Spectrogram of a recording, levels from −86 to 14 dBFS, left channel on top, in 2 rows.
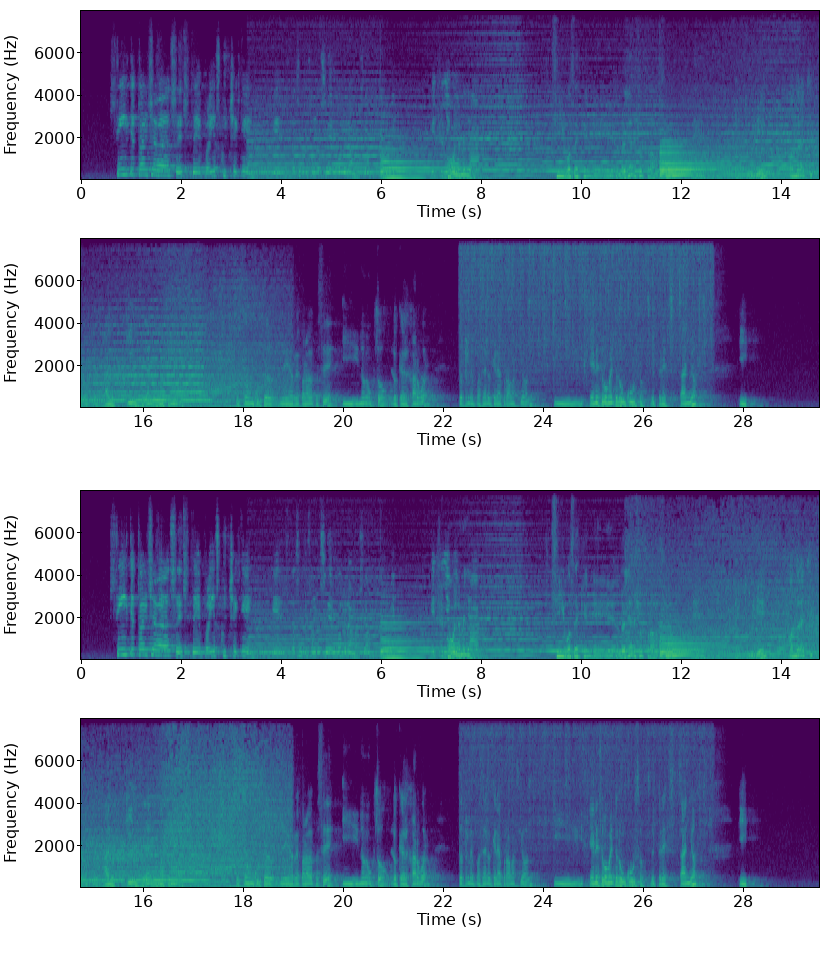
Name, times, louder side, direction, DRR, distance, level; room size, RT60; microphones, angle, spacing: voice 1, 0.6-3.5 3.8-6.3 7.0-8.0, right 2 dB, 50° right, -5 dB, 2.4 m, -29 dB
sound 1, 3.3-18.6, left 2 dB, 15° left, 3.7 m, -27 dB
voice 2, 7.1-7.9 9.4-12.8 13.0-13.7 14.2-16.8 17.6-21.7 22.3-23.8 24.2-27.1 27.4-27.5 27.9-28.1, right 1 dB, 30° right, 7 dB, 1.3 m, -25 dB
sound 2, 10.9-19.0, right 4 dB, 70° right, 1.7 m, -32 dB
sound 3, 22.3-27.4, left 7 dB, 35° left, 2.4 m, -38 dB
27.5 x 27.0 x 7.1 m, 1.1 s
head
